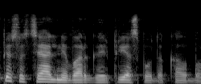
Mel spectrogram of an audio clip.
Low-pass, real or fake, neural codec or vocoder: 10.8 kHz; real; none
